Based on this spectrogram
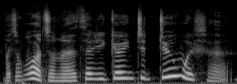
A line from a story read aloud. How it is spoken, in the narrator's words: cried Philip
